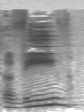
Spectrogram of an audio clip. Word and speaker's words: Aviv: And Aviv, I know it looks like a bib, but it's pronounced Aviv, literally means spring.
